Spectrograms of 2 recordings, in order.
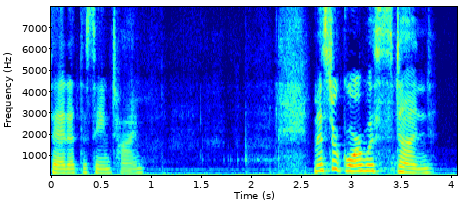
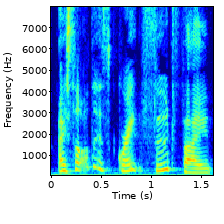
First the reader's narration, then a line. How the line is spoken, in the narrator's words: timidly began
